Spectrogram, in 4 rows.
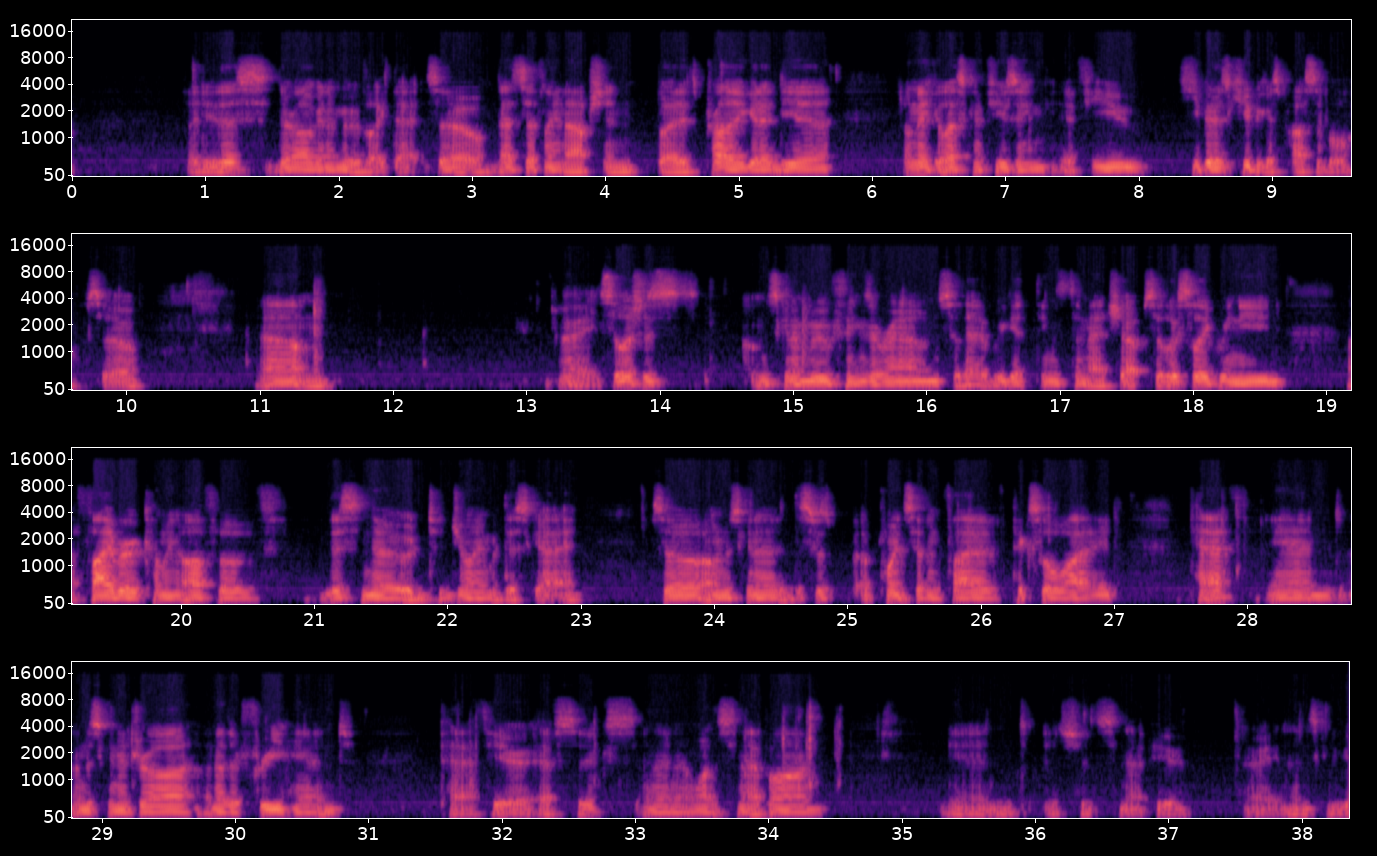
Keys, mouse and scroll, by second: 31.8 F6, 34.2 shift+5, 36.5-38.3 drag.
